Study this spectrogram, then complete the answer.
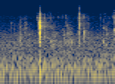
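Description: Teeth bite into a crispy cheese costra taco, giving one sharp close crunch followed by a couple of softer crackles while chewing begins. The whole bite is quiet.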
